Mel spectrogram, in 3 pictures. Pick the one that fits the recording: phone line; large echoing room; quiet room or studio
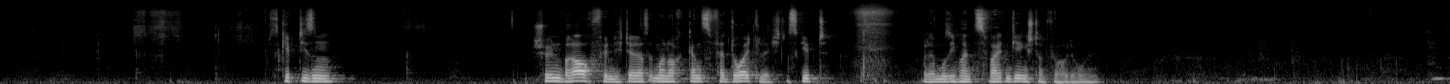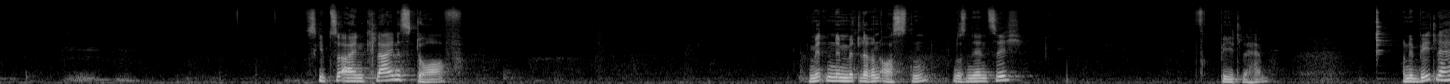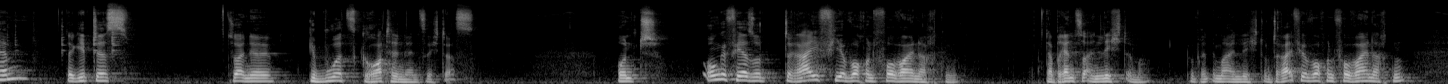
large echoing room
